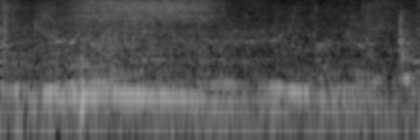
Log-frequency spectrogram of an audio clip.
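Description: Soft background voices in a classroom, with a brief hiss about half a second in.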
